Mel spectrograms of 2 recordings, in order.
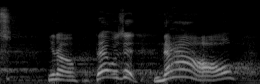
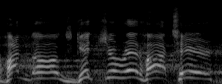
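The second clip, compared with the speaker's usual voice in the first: stadium vendor hawking; 8 semitones higher, slower than usual. Retold or imitated. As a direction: call it out like a hot dog vendor. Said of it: "these guys are going up and down the aisles".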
